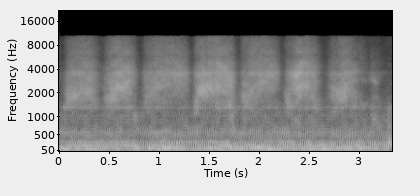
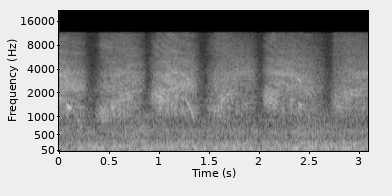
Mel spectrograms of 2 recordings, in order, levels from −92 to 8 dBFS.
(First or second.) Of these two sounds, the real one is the second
